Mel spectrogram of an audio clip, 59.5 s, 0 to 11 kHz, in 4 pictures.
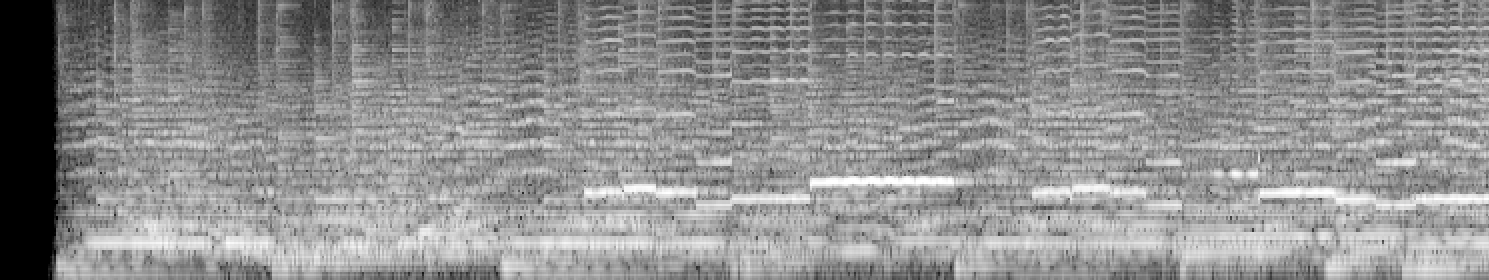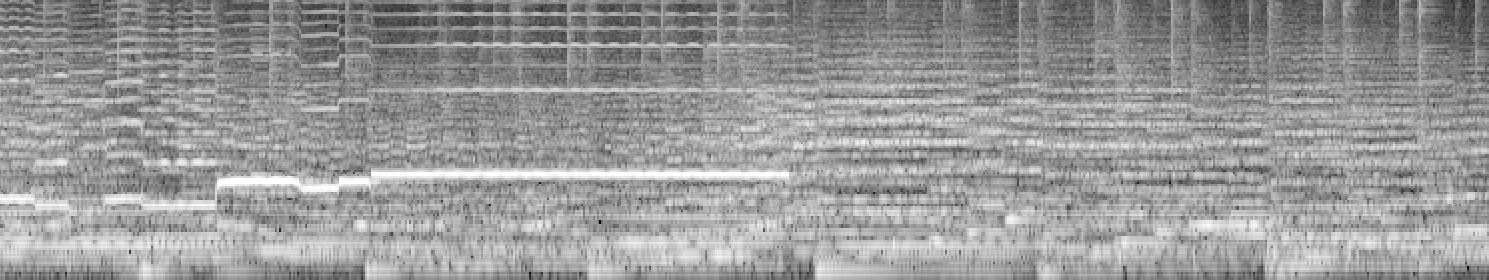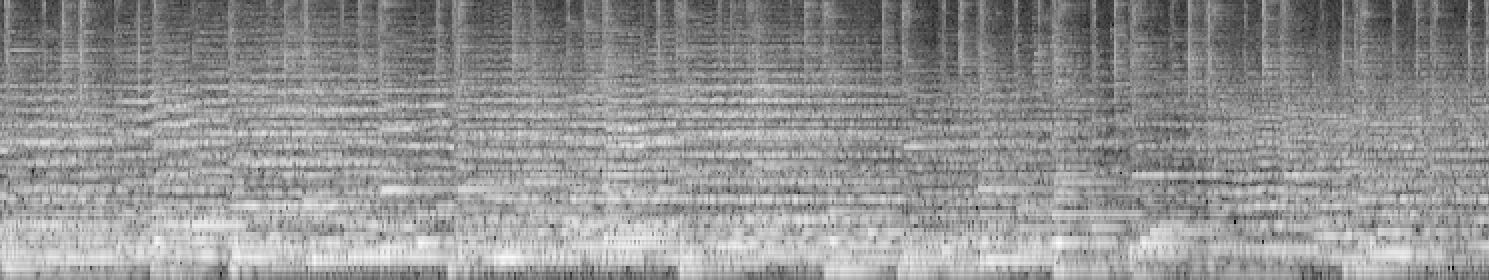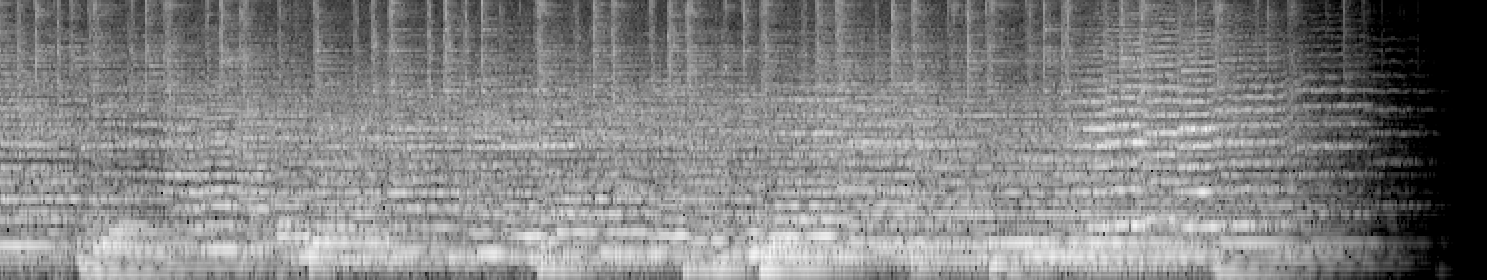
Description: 2CD soundtrack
